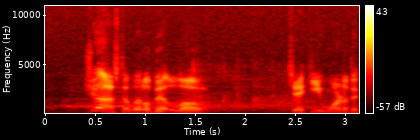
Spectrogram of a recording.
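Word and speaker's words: Thicke: a little bit low ticky one of the call it's spelled a little bit different than you would think t-h-i-c-k-e i asked the coach i said thick he said no ticking he works out of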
